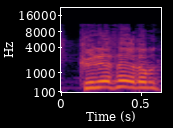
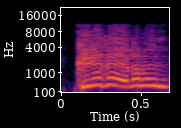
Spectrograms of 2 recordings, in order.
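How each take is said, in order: First: Said in the usual way. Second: 그래서 called out higher and louder. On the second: Shown as a demonstration. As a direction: raise the voice on 그래서 to rouse the congregation. (그래서를 더 높고 크게 외치듯)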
